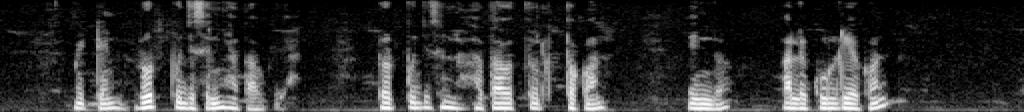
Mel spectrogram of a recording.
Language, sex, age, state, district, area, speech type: Santali, male, 18-30, West Bengal, Purba Bardhaman, rural, spontaneous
